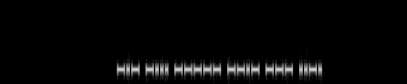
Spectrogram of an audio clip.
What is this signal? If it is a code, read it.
Morse code, heard as a keyed tone, about 51 wpm, 700 Hz. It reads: KB0QOF
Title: USA Call Signs - 6 Characters - 6x Character Spacing - 50wpm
